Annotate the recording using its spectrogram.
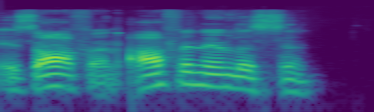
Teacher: You don't pronounce the T. It's not a hard T.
